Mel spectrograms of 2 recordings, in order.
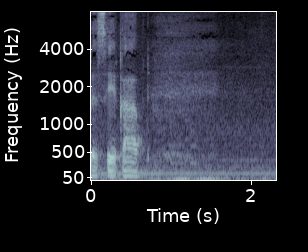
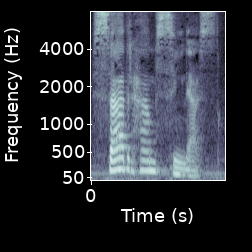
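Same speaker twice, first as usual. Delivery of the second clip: usual speaking voice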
